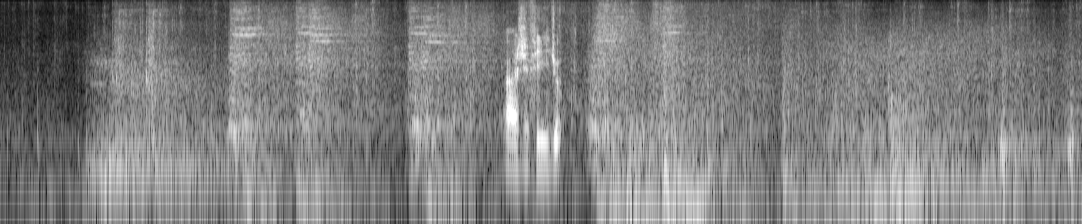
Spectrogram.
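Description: Swords clash and armour clanks in a fight.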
